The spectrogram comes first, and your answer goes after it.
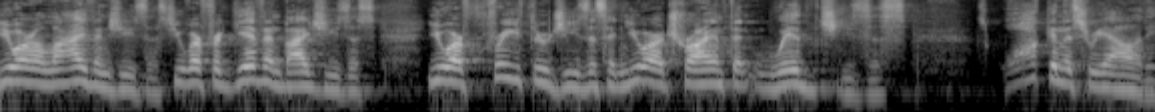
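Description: A man with an American accent has an unremarkable speaking voice and a fairly high pitch. He talks at a moderate pace with lively intonation. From New Jersey. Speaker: executive pastor. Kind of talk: sermon. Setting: church.

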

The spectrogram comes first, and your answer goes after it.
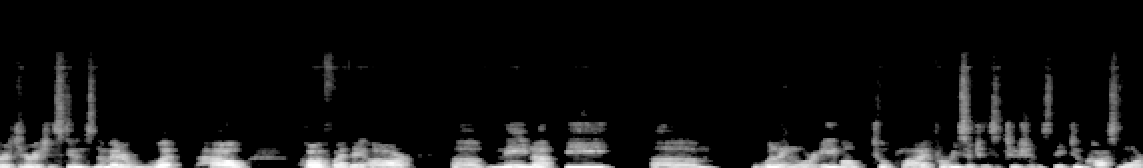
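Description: A man speaks at a moderate pace. His pitch is fairly high and his tone dark and mellow. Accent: American. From US West Coast, Oakland, California. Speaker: ethnic studies professor. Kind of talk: interview. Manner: halting, many fillers.

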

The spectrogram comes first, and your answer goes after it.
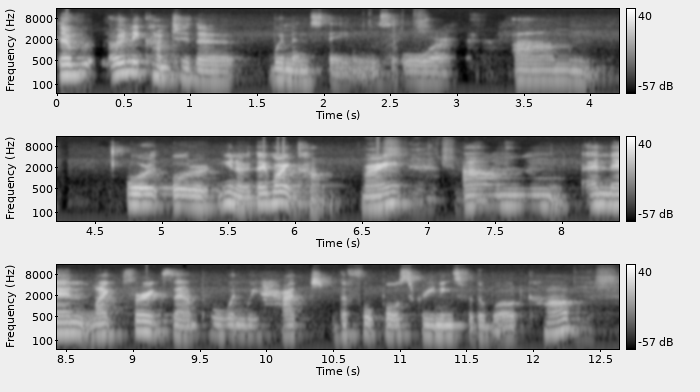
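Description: A woman's very deep, low voice with an Australian accent, lively intonation, big swings in loudness and a fairly slow pace. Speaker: writer and educator, community center founder. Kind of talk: interview. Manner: hesitant, many fillers.

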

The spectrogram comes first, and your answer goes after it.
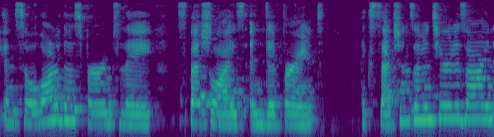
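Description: A woman with an American accent has an unremarkable speaking voice. She talks at a moderate pace. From Oklahoma, Tulsa. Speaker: design student. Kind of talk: interview.

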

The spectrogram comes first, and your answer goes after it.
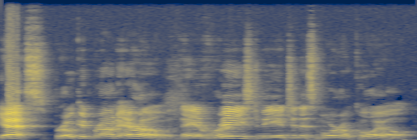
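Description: A man's put-on character voice, pitched high. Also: moderate pace. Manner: grandiose, formal.

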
